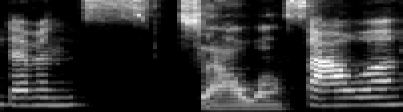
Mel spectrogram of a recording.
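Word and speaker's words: Devon Sawa: one devin how do you say his name devin sawwa yeah i had a crush on him too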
